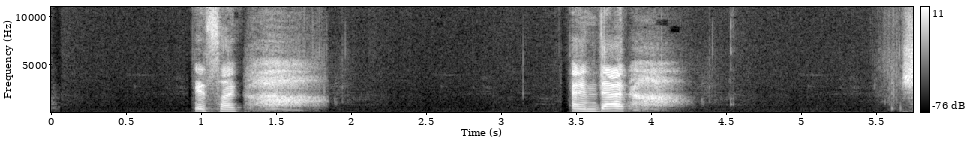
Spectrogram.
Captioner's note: gasps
